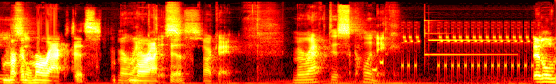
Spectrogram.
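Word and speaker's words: Meraktis: How am I pronouncing this? Maractes? Maractus.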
